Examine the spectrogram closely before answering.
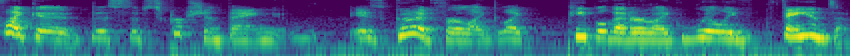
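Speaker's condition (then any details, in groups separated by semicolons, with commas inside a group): No condition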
